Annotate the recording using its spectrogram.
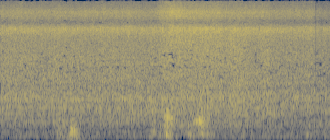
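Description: Chopsticks stir and scrape food in a pan.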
